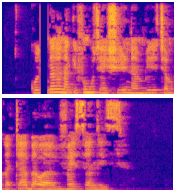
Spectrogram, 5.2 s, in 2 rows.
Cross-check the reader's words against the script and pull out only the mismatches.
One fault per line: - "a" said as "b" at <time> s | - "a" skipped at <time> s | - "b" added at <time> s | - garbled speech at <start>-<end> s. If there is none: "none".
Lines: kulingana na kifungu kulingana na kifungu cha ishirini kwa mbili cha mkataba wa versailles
- "kulingana na kifungu" skipped at 1.4 s
- "kwa" said as "na" at 1.9 s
